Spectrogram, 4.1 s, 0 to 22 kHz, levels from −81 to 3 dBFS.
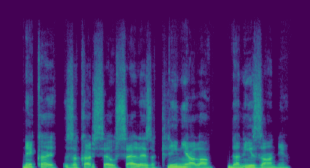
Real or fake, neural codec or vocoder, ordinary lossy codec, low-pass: fake; vocoder, 44.1 kHz, 128 mel bands, Pupu-Vocoder; none; 19.8 kHz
